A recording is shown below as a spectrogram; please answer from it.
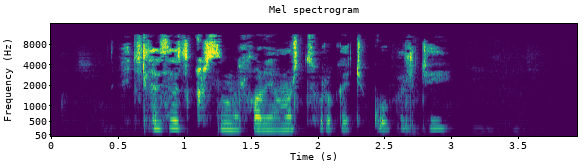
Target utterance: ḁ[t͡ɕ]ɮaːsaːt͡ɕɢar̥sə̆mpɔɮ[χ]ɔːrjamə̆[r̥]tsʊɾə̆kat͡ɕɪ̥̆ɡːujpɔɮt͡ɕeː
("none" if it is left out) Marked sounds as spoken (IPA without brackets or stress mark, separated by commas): t͡ɕ, ʁ, r̥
